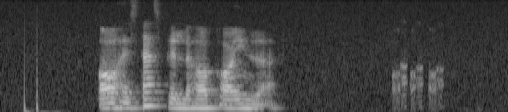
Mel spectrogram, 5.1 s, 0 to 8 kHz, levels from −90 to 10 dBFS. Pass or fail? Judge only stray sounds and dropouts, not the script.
fail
